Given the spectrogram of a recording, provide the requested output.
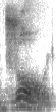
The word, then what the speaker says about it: джоуль: на честь Джеймса Джоуля позначається двома літерами д і ж і або але читається саме як джоль 1 Дж за формулою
